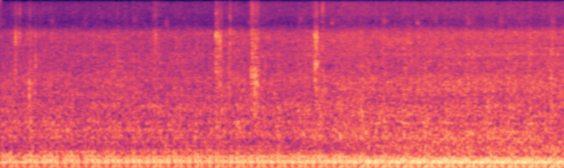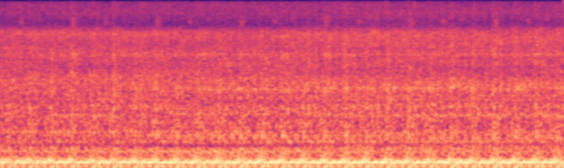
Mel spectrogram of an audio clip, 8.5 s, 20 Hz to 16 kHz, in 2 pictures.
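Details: 2008 GMC Sierra 1500 Denali, L92 Gen IV Vortec 6.2L V8 idling: deep even rumble with rapid puffing tick on each firing pulse; exhaust leak just before secondary catalytic converter, resonator deleted, axle-dumped exhaust, otherwise stock.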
